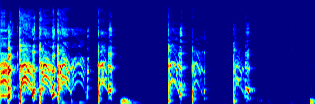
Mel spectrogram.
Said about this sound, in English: Are you coughing on a furball?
